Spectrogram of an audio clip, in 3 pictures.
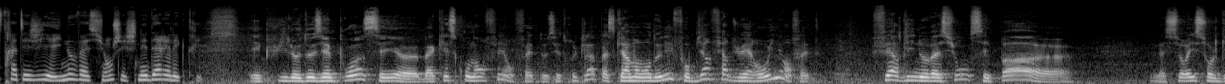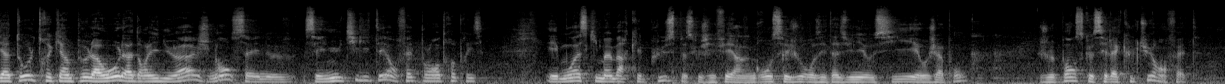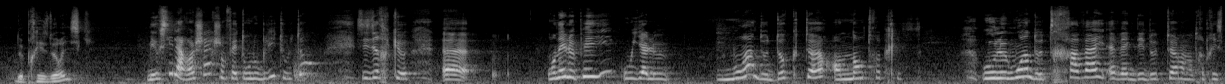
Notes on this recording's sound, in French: Pour en parler, Sparklab a organisé sa première soirée Curiosity. Une table-ronde au Café Joyeux, à Lyon, a réuni trois intervenants venus partager leur expérience.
